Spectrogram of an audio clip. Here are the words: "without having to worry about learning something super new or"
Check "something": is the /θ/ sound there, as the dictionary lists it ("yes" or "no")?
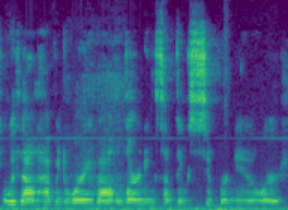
yes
